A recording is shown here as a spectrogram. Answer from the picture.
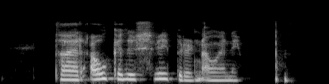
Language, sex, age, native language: Icelandic, female, 18-19, Icelandic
